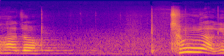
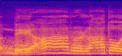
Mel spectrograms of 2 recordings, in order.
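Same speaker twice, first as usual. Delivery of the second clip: Sol Kyung-gu Gyeongsang impression; 6 semitones higher, much slower than usual. Teacher imitates the Haeundae film line for the class, slow mock Gyeongsang accent. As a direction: stretch it out in a lightly hammed Gyeongsang accent. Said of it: "경상도 사투리로".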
